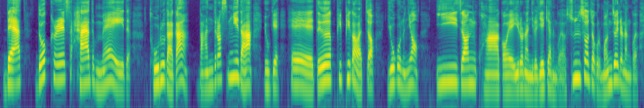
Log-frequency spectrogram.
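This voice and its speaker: A woman with a fairly low voice, recorded close to the mic in a dry room. She teaches with patience, asking questions as she goes, and reads English lines slowly before she explains them. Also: no room sound. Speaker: English Bible reading teacher. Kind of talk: explanatory lesson.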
